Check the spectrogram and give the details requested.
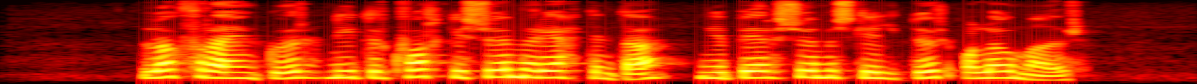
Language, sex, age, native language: Icelandic, female, 40-49, Icelandic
